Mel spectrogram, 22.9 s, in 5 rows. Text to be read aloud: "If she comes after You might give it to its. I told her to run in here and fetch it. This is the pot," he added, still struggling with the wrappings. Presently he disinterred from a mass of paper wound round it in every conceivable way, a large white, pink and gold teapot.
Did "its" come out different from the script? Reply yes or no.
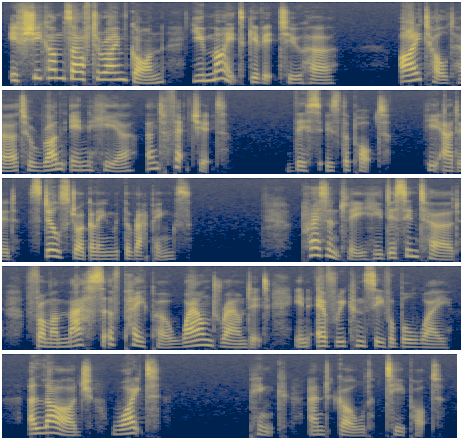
yes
